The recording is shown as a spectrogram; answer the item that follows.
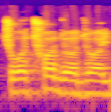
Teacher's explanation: कुछ व्यंजनों के उच्चारण में स्पर्श तथा घर्षण दोनों प्रयत्न दृष्टिगत होते हैं, ऐसे व्यंजन स्पर्श संघर्षी कहलाते हैं।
